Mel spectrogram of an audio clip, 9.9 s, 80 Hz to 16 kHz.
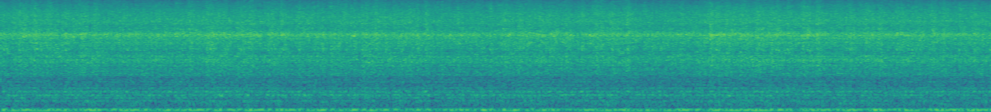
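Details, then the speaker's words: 1992 Ford Mustang LX 5.0 302 with Comp Cams XE266HR cam, dyno tuned, just started: deep, steady idle with choppy cam lope, settling and holding without dipping or stalling; normal idle. "alright folks let's fire up see what we're dealing with here foreign you can hear it's starting to settle itself out now"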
